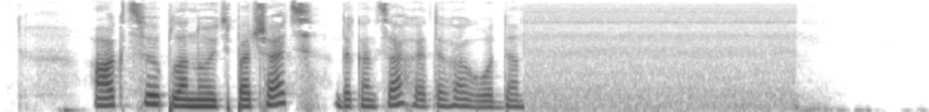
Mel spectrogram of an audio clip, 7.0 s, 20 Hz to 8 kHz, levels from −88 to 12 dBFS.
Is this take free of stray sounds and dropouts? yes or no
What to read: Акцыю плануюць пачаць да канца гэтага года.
yes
